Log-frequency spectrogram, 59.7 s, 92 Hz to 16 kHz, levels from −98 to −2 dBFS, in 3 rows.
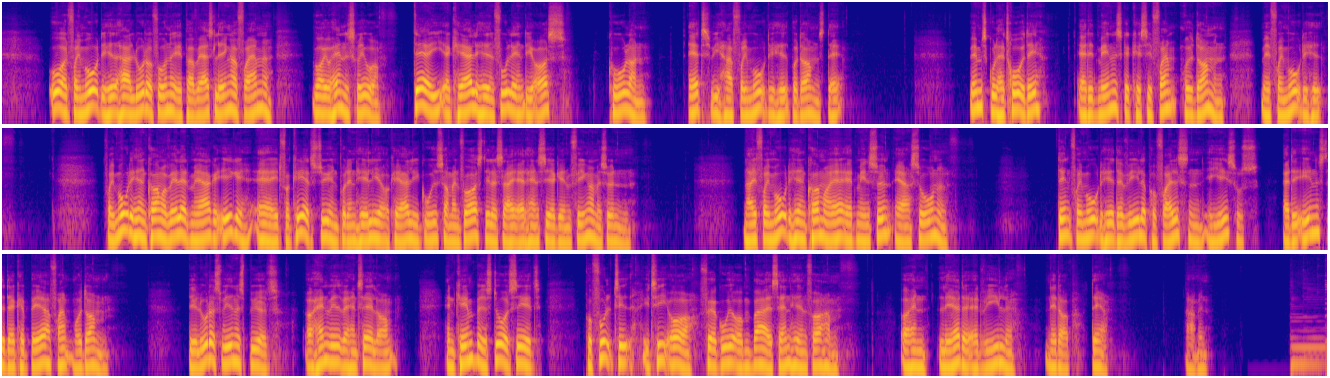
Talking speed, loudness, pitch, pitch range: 130 wpm, -19 LUFS, 145 Hz, 135-165 Hz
